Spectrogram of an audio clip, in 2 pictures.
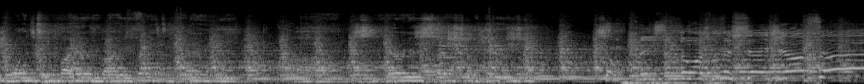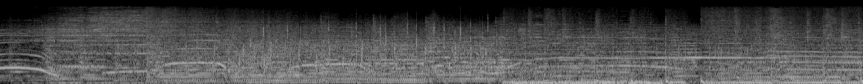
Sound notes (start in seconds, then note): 0.0 warm string music; 8.0 crowd cheering and applauding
